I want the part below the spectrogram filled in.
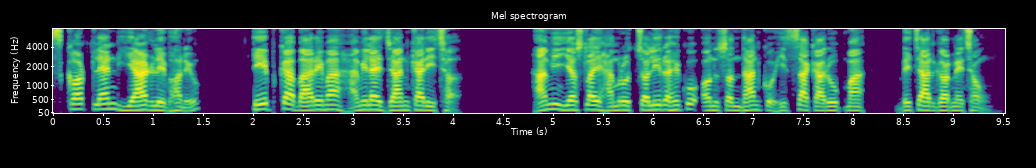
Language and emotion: Nepali, neutral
